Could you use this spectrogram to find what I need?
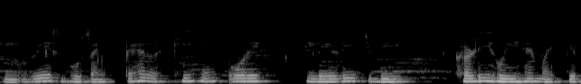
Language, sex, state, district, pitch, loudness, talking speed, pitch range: Hindi, male, Uttar Pradesh, Muzaffarnagar, 135 Hz, -30 LUFS, 135 wpm, 125-145 Hz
